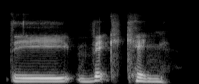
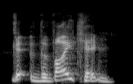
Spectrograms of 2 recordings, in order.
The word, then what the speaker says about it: Viking: The Vic King. – Yeah, go on. Now say that properly. – The Viking.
